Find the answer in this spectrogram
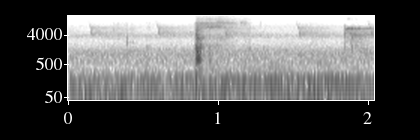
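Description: A single short, sharp click a little under a second in, over faint steady outdoor background noise with a low rumble.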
